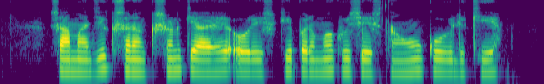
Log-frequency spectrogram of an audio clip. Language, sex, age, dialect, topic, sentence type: Hindi, male, 18-24, Hindustani Malvi Khadi Boli, banking, question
